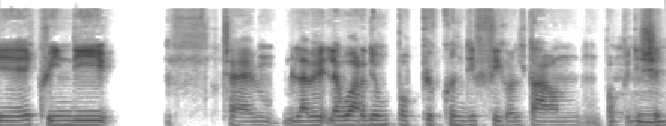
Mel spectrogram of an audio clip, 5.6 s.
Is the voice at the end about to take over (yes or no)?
yes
